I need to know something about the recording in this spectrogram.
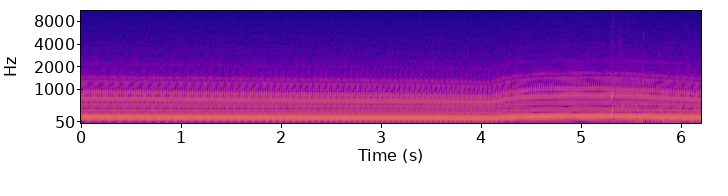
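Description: A car engine hums steadily, dips slightly, then revs up sharply.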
